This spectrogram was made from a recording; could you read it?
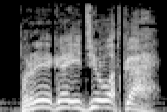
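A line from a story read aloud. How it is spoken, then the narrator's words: Roaring firefighter. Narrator (Russian): взревел пожарный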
